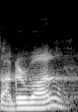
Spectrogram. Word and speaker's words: Agarwal: my name is it's difficult to pronounce Agarwal it's a good world but just call me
